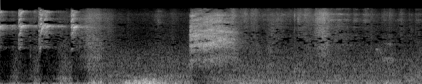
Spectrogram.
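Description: Small caged parrots chirping in a quick run of short, high calls, about five a second, that stop about a second in. A low thump follows, then a brief harsh burst of noise about two seconds in.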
